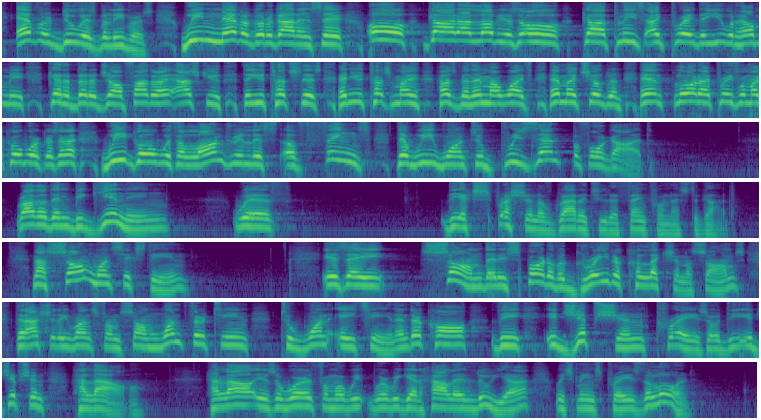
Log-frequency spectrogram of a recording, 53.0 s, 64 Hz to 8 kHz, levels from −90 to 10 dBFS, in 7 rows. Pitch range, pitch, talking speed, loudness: 170-245 Hz, 210 Hz, 155 wpm, -19 LUFS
